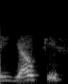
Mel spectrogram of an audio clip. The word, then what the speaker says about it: Yoki: And recently I posted on YouTube, which you could go to Yoki Songmaker on YouTube. My name is spelled Y-O-K-I.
